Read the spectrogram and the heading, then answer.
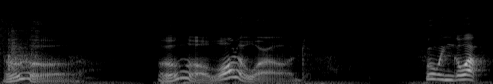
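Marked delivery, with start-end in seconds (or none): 0.1-3.1 awed wonder. Real, not acted. Awed at a water world.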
